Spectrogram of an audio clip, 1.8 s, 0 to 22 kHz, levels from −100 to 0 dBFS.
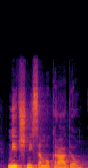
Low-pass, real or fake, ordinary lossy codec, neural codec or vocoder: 14.4 kHz; fake; none; vocoder, 44.1 kHz, 128 mel bands every 512 samples, BigVGAN v2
